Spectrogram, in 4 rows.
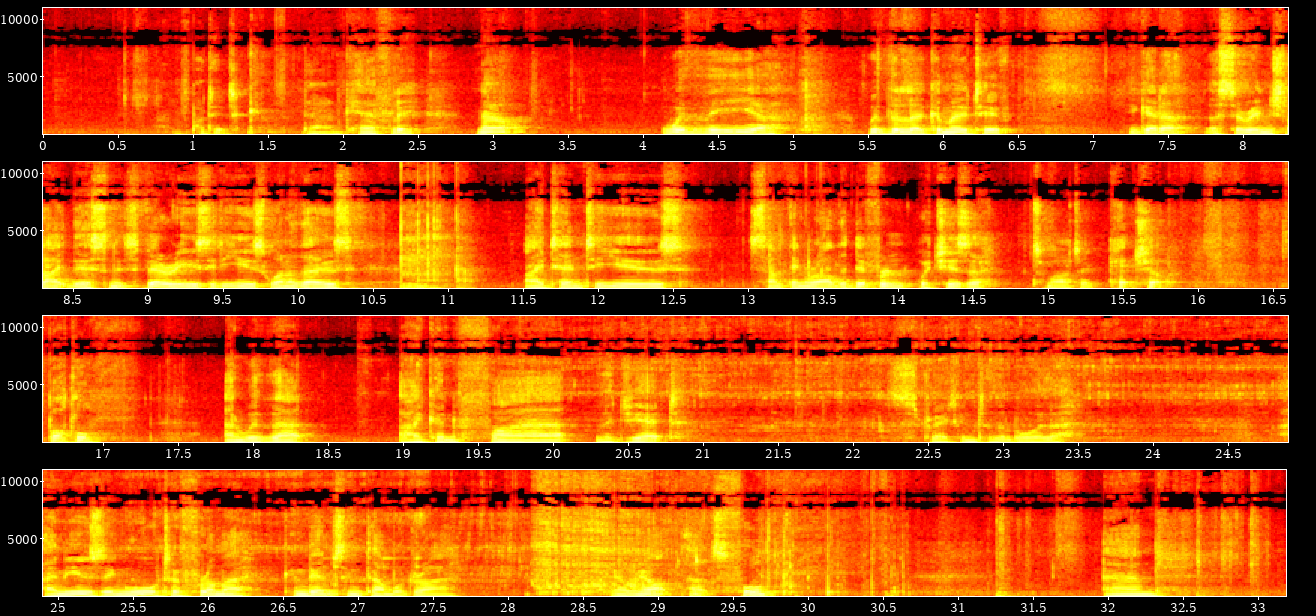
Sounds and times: Speech: 0:00.7 - 0:03.3, 0:04.1 - 0:06.5, 0:07.2 - 0:10.4, 0:11.5 - 0:15.9, 0:16.6 - 0:17.1, 0:17.8 - 0:18.4, 0:19.0 - 0:21.0, 0:22.2 - 0:23.6, 0:24.8 - 0:27.7, 0:28.7 - 0:29.9, 0:32.0 - 0:32.5.

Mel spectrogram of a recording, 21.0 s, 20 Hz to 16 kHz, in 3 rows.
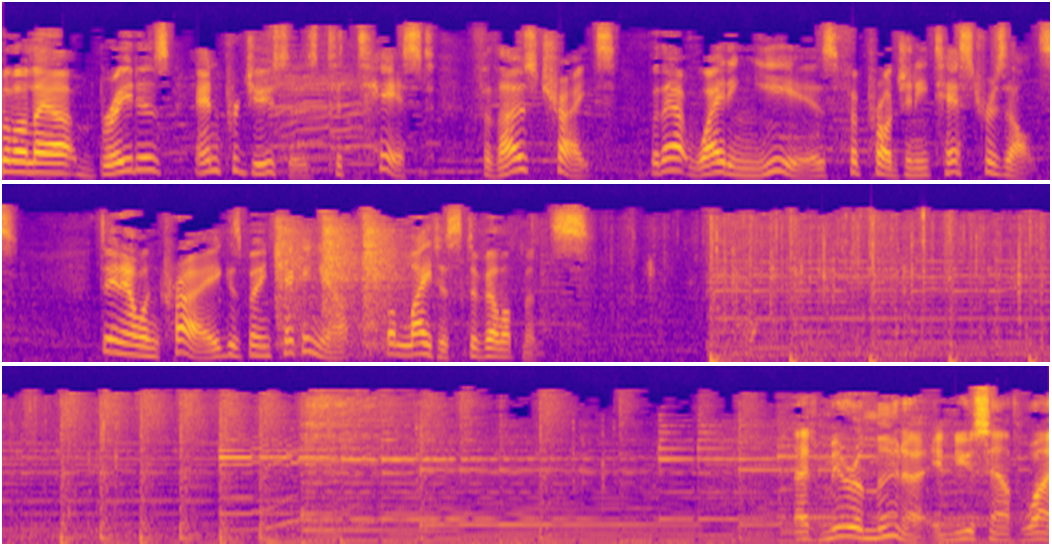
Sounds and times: Speech: 0:00.0 - 0:11.0, 0:19.3 - 0:20.9
Music: 0:11.7 - 0:20.9.

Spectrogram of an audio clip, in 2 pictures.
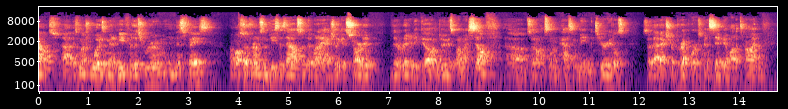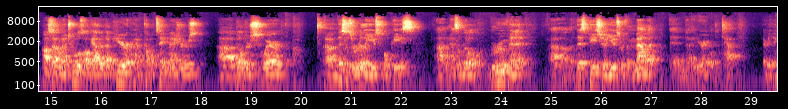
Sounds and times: Speech: 0:00.0 - 0:29.5.

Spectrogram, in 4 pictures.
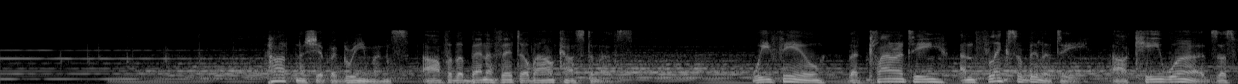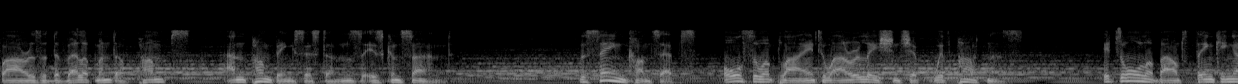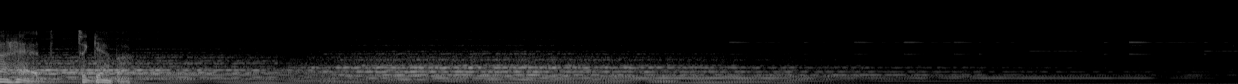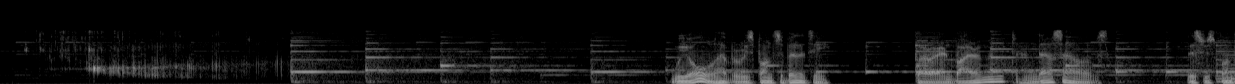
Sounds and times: Music: 0:00.0 - 0:49.4
Speech: 0:02.7 - 0:06.3, 0:07.6 - 0:16.9, 0:18.2 - 0:22.6, 0:23.4 - 0:26.1, 0:43.8 - 0:45.5, 0:46.3 - 0:48.3, 0:49.0 - 0:49.4.

